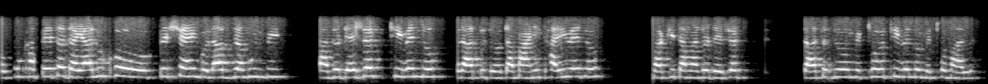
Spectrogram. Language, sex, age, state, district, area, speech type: Sindhi, female, 18-30, Maharashtra, Mumbai Suburban, urban, conversation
